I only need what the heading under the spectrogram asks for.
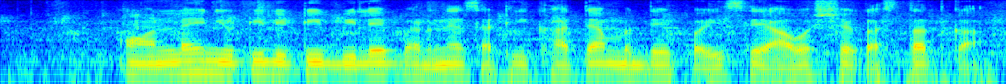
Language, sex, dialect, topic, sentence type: Marathi, male, Standard Marathi, banking, question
